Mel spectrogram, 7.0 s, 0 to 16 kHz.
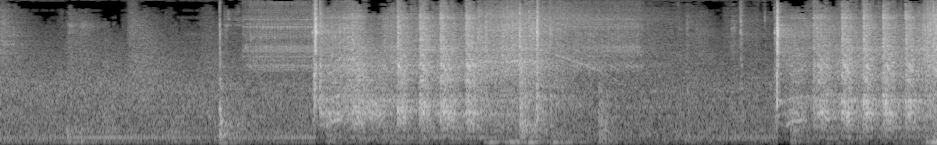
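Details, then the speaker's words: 2008 Toyota FJ Cruiser, 4.0 L V6, automatic, 4x4, about 152,000 miles, front-end damaged: starter catches quickly, settles into a steady idle, then several crisp rev blips rise and fall cleanly; an excellent-running healthy engine. "you as you can hear this is an excellent running 152,000 mile motor"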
